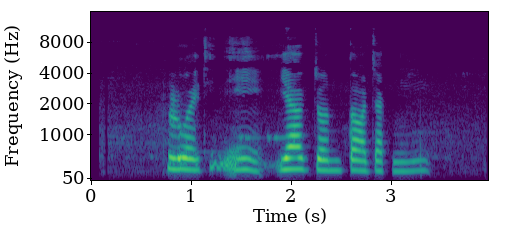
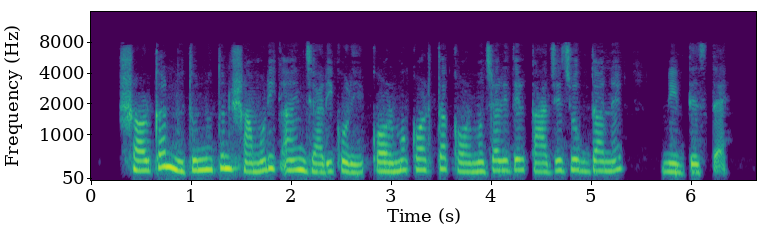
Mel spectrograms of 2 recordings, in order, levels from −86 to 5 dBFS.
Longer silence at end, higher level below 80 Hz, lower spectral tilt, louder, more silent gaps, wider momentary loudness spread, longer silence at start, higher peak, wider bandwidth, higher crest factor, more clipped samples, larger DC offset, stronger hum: first, 0.6 s vs 0.3 s; second, -82 dBFS vs -58 dBFS; second, -5.5 dB/octave vs -7 dB/octave; second, -24 LUFS vs -16 LUFS; neither; first, 16 LU vs 9 LU; first, 0.75 s vs 0.3 s; second, -6 dBFS vs -2 dBFS; first, 8.8 kHz vs 7.8 kHz; about the same, 18 dB vs 14 dB; neither; neither; neither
